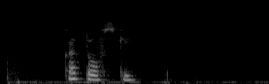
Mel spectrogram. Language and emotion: Russian, neutral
